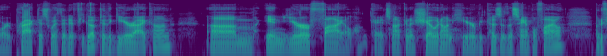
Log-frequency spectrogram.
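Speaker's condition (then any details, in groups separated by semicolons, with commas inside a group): No condition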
